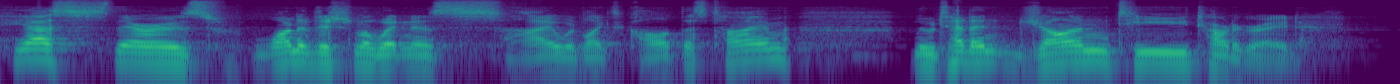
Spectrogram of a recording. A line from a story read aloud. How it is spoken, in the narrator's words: sighs, and says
